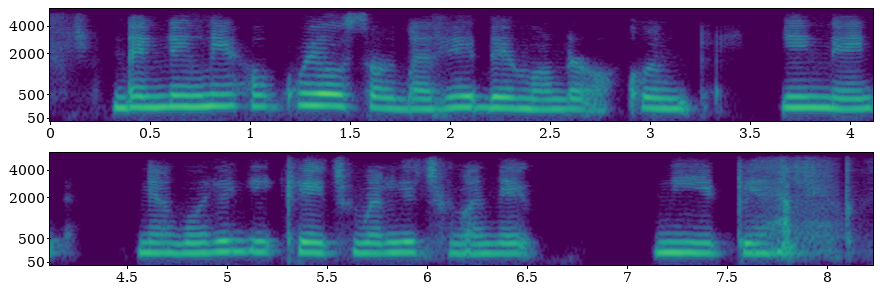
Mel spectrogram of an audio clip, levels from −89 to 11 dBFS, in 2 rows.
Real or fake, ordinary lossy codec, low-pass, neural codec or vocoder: fake; Opus, 24 kbps; 5.4 kHz; codec, 16 kHz, 0.5 kbps, FreqCodec, larger model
